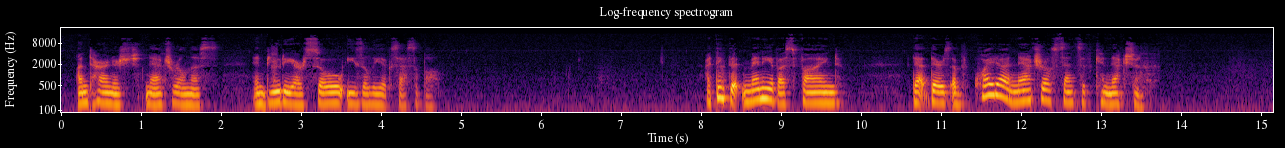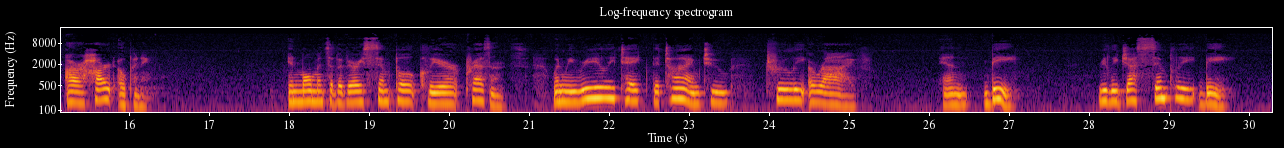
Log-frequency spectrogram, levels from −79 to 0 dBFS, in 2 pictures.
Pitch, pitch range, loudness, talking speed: 155 Hz, 130-175 Hz, -16 LUFS, 100 wpm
